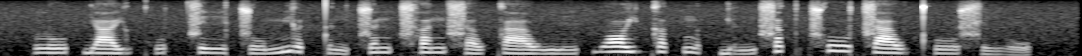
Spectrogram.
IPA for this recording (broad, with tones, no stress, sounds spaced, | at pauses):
l uː˨ t̚ j aː˨ j kʷʰ ɐ˨˥ t̚ t͡s iː˨ t͡s uː˨˥ m j ɵ˧ t̚ t̪ ɪ˨˩ ŋ t͡s ɵ˧ n t͡sʰ ɐ˧ n s ɐ˨˧ w k aː˨ w ŋ iː˨˥ p̚ w ɔː˥ j k ɐ˥ k̚ ŋ ɐ˨ k̚ j ɪ˨˥ ŋ s ɐ˥ k̚ t͡sʰ uː˥ t͡s aː˧ w t̪ʰ uː˨ s iː˨˩ w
